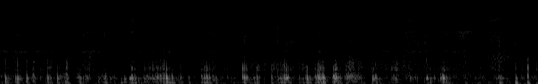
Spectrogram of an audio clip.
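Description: Fingertips scratch and rub the leather upper near the laces of a black leather lace-up shoe with glue streaks, held in the hand. The result is a quiet, close run of short, dry scratching and rubbing strokes with a low-mid, slightly tonal scuff and little high-end hiss.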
